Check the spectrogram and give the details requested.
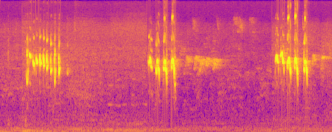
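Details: Female yellow-vented bulbul, calling so males will sing, gives three rapid clusters of bubbly, warbling notes several seconds apart, each a quick run of about six to eight notes.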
